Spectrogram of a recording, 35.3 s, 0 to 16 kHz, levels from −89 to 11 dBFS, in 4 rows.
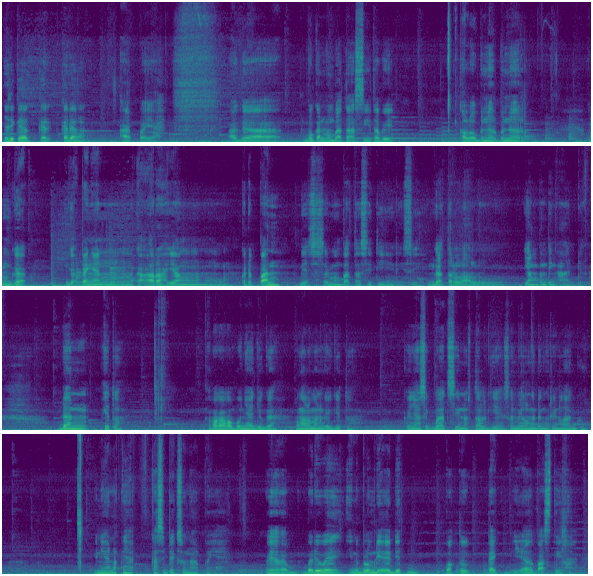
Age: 20-39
